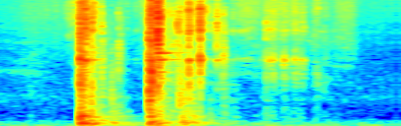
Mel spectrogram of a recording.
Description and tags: Breaking lock
a shovel breaking a metal lock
